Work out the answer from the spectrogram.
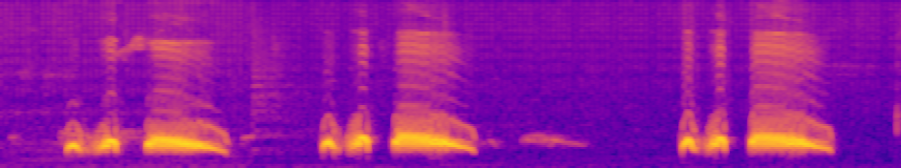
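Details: Spotted dove cooing in the thổ sấm voice style: three phrases, each two short rounded hoots and then a long, low, slightly falling coo, with a faint soft trailing note after the second phrase. No other sounds.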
